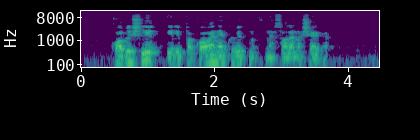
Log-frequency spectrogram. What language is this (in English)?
Macedonian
